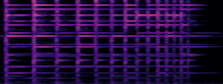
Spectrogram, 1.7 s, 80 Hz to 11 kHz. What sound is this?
Sound effects > Objects / House appliances
Metal Tink Oneshots Knife Utensil 9
Beam, Clang, ding, Foley, FX, Klang, Metal, metallic, Perc, SFX, ting, Trippy, Vibrate, Vibration, Wobble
